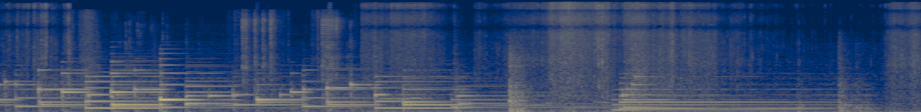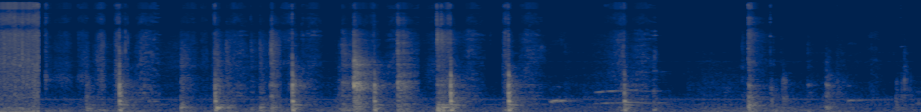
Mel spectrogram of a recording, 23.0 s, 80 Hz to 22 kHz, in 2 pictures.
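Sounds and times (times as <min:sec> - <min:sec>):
dishes and utensils clinking: 0:00.0 - 0:01.3, 0:03.0 - 0:12.0.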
